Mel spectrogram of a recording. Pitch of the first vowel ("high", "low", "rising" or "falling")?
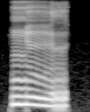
low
